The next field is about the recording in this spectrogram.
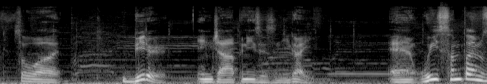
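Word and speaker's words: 苦い: Yeah, nigai. We say it like nigai.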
